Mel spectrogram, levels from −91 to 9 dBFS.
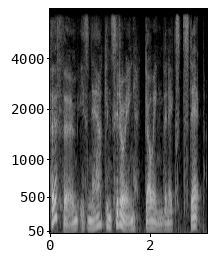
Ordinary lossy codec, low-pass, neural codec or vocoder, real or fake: AAC, 48 kbps; 7.2 kHz; none; real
